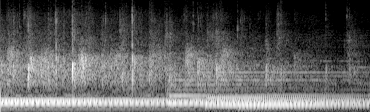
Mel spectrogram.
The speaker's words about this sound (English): Praise God for that. Let's clap our hands right now for that.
